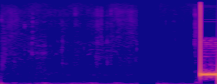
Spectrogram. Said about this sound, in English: Should I call him from the Skype?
